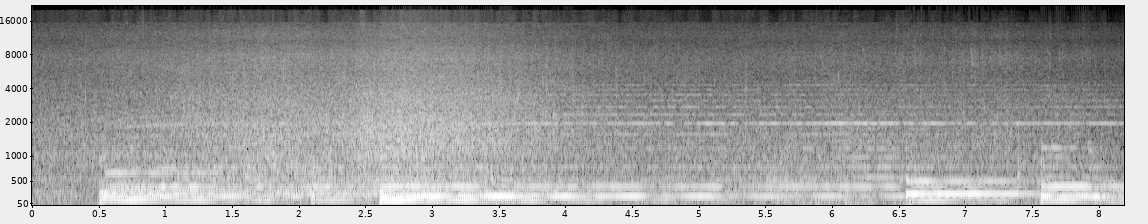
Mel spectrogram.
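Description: Sea waves wash in at high tide on a beach at Saint Martin Island, a steady loud surf roar with a constant droning hum running beneath it and no voices.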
